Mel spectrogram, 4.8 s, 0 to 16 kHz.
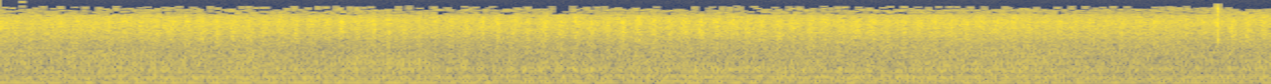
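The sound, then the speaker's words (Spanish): An 11-tonne helicopter's engine runs at startup as its rotors begin to turn, a loud, steady low rumble with constant vibration throughout and no clear change in pitch. “Desde la torre de control nos han dado luz verde para despegar hacia un día estupendo en Castilla-La Mancha, así que nos ponemos en marcha y poco a poco empezamos a mover los rotores.”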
